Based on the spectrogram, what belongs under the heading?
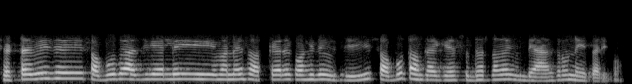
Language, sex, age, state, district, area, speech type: Odia, female, 45-60, Odisha, Dhenkanal, rural, conversation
